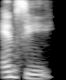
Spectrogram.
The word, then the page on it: emcee: Indian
